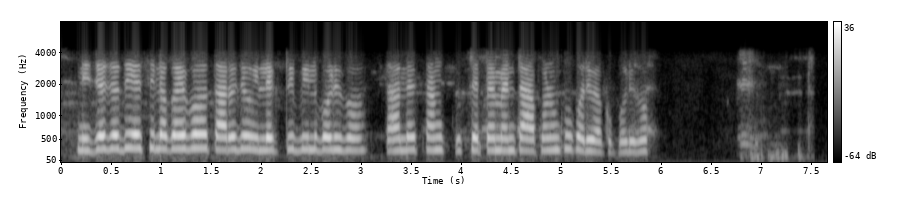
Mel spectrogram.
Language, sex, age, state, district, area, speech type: Odia, female, 30-45, Odisha, Subarnapur, urban, conversation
